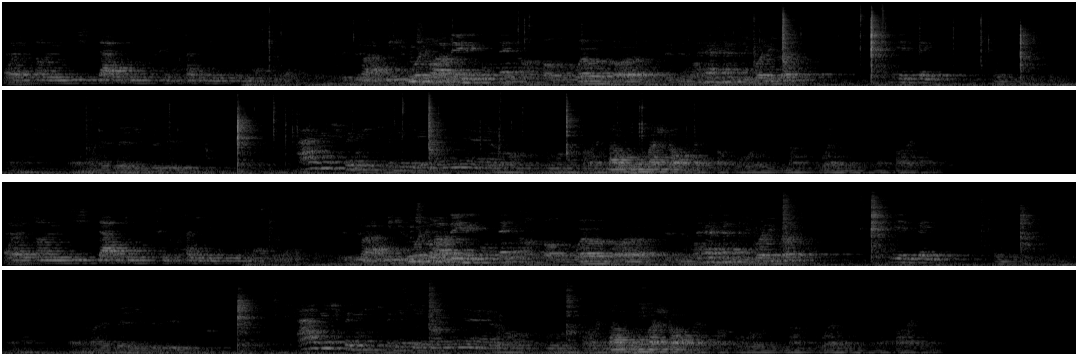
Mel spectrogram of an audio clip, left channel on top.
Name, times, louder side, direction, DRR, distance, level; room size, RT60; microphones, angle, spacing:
voice 1, 0.0-2.9 3.5-5.3 6.9-7.5 8.9-9.4 13.7-17.0, right 1 dB, 70° right, -4 dB, 1.1 m, -48 dB
Fire, 2.4-17.7, left 5 dB, 85° left, 0.3 m, -53 dB
voice 2, 3.1-4.6 5.2-8.0 9.9-12.6 14.3-15.0 15.4-20.0, equal, 10° left, -4 dB, 0.4 m, -50 dB
3.9 x 2.1 x 2.2 m, 1.2 s
head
